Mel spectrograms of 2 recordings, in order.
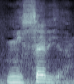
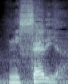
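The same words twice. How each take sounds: The two takes are said the same way.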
